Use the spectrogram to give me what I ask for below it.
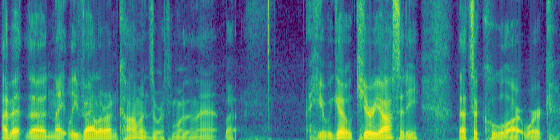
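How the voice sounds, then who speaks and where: A man hosting a live card unboxing, chatting casually in a rambling way with fillers and excited exclamations. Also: medium pitch, clean tone, no room sound.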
